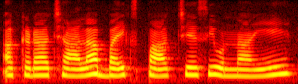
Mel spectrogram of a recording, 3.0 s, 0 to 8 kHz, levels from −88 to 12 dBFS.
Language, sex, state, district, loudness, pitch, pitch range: Telugu, female, Telangana, Hyderabad, -16 LUFS, 220 Hz, 205-230 Hz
